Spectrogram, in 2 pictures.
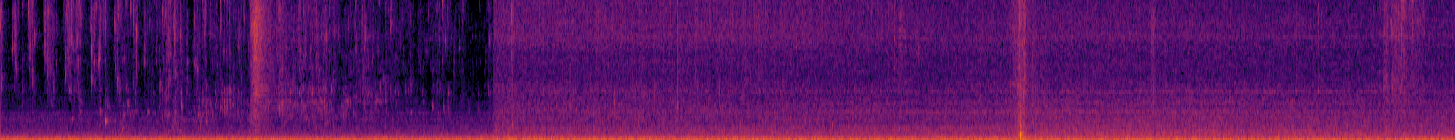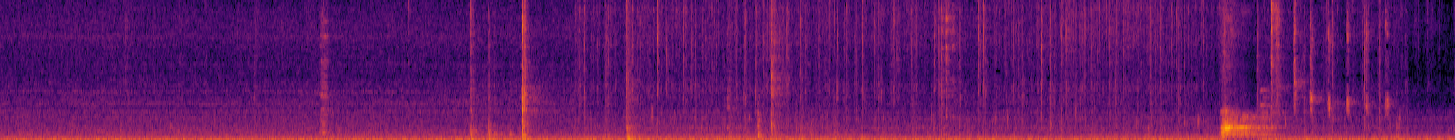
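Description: Water poured from a jug into a stainless-steel pot, over a steady low hum. Later come a few sharp clicks, and near the end a short metallic clatter as metal tongs knock against the pot.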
